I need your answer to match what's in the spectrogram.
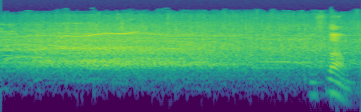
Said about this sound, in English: and hopefully people realize you can do that and get to the top, be pound for pound number one, and get a crowd like this cheering for you as well.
